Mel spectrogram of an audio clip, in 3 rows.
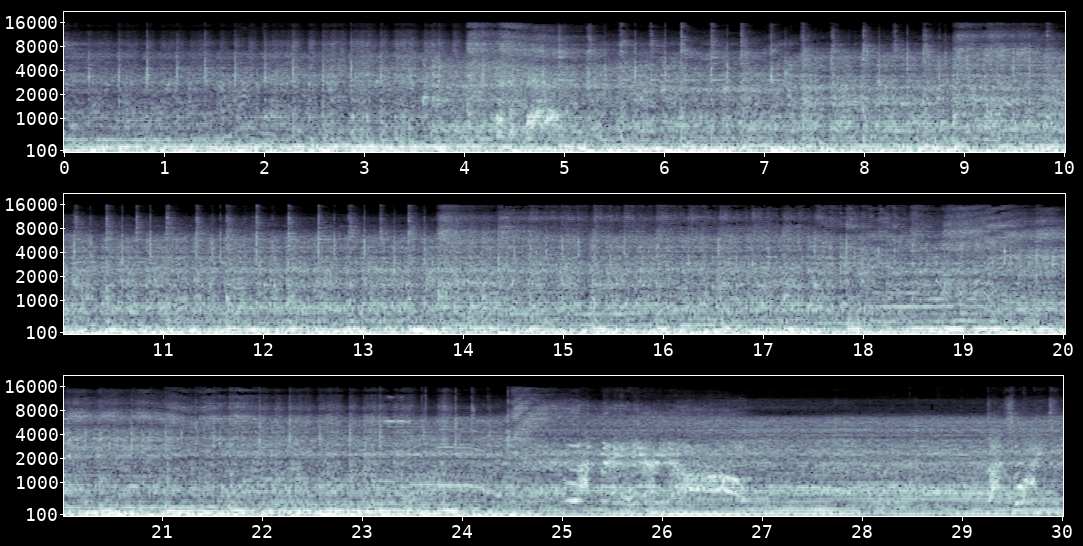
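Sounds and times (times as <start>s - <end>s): fast drumming with cymbals: 0.0s - 26.5s
bass guitar: 0.0s - 30.0s
distorted electric guitars: 0.0s - 30.0s.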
